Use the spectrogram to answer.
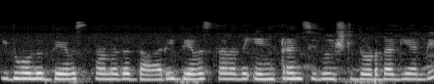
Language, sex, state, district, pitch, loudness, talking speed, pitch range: Kannada, female, Karnataka, Bangalore, 250 Hz, -15 LUFS, 140 wpm, 245-265 Hz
